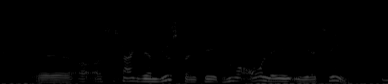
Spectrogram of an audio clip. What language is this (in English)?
Danish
